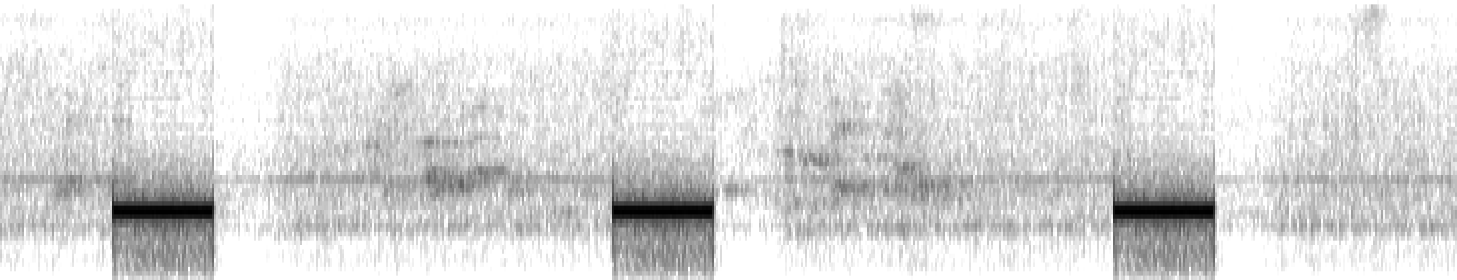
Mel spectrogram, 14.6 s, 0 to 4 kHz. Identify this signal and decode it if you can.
Ringback tone (Europe, 425 Hz).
